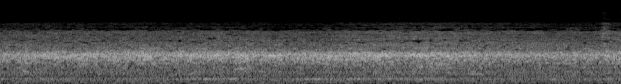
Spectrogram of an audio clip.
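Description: Steady street traffic noise with a constant hiss.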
